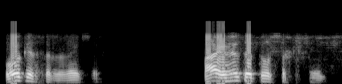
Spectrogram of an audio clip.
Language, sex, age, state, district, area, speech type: Kannada, male, 45-60, Karnataka, Dharwad, urban, conversation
